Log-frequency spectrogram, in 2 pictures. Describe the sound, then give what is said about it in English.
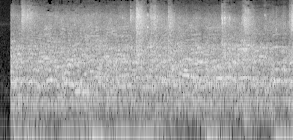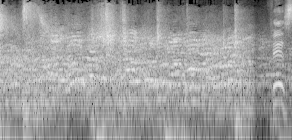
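Loud, chaotic crowd commotion from a brawl at a New Year's Eve party at a banquet hall on Nordel Way in Surrey, many voices shouting and yelling at once, broken by repeated sharp crashes and bangs of chairs being thrown, continuing steadily before a brief lull near the end. “A brawl broke out at a New Year's Eve party in Surrey, and the madness was caught on video.”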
